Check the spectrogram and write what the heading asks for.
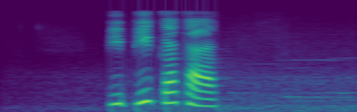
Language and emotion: Russian, neutral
